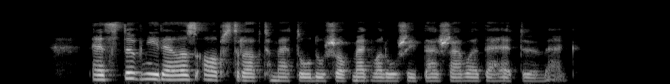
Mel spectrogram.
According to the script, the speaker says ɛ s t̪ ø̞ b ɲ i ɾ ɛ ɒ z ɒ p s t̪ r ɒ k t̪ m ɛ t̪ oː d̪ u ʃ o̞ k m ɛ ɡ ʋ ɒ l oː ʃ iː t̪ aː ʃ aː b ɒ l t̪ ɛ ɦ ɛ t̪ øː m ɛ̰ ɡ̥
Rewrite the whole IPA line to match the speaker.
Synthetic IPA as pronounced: ɛ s t̪ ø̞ b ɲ i ɾ ɛ ɒ z ɒ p s t̪ r ɒ k t̪ m ɛ t̪ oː d̪ u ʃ o̞ k m ɛ ɡ ʋ ɒ l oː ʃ iː t̪ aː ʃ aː v ɒ l t̪ ɛ ɦ ɛ t̪ øː m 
